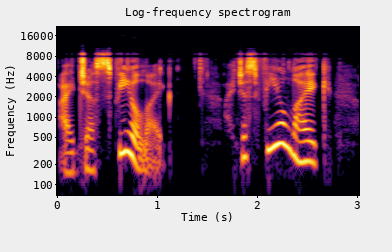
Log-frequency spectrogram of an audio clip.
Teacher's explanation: you can skip the T and just have an S I just feel like you're keeping the air flow going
